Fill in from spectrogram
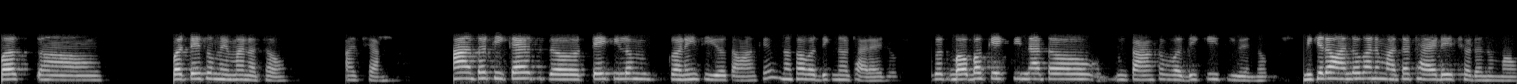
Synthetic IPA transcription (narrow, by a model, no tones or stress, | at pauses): bəs | bəʈːesomemanət̪ʰə | ətːʃʰa | ɦãt̪ɔʈʰikaʈekilomɡʱəɽ̃eit̪ʰiʋjot̪əʋãkʰenəkʰaʋəd̪ʱiknəʈʰaɾad͡ʒo | t̪obəbəkek̚t̪inat̪ɔt̪əmãkeʋəd̪ʱikit̪ʰiʋẽnd̪o | mĩkʰed̪aʋãnd̪oɡanemat̪əʈʰajaɖet͡ʃʰəɽənumãũ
